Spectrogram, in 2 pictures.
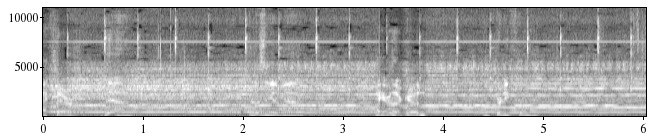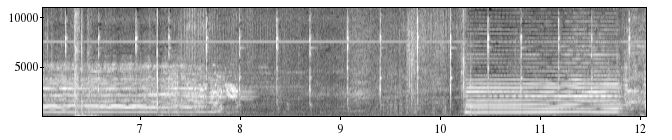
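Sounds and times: car horn blasts: 0.0 - 8.2, 10.2 - 12.0.

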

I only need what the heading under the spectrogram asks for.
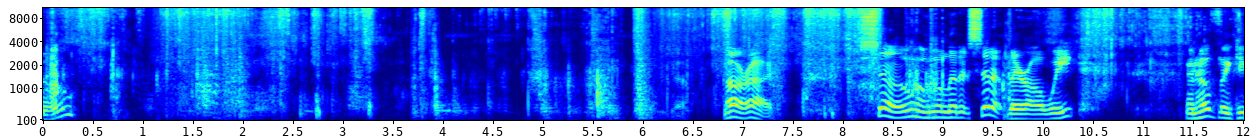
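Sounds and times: rustling and scraping of handling: 0.0 - 12.0.

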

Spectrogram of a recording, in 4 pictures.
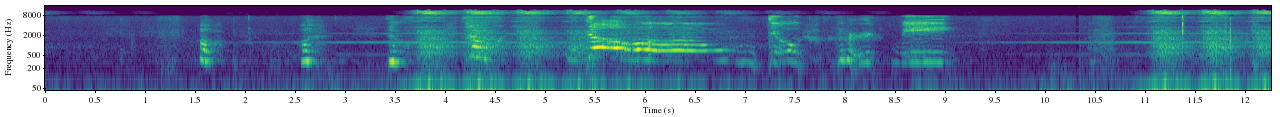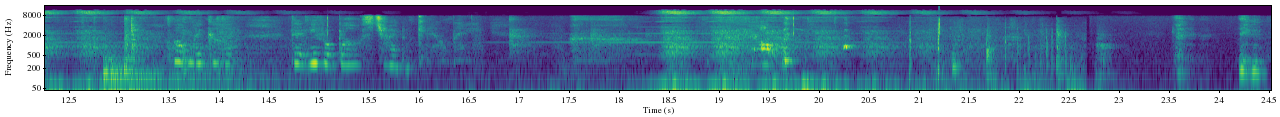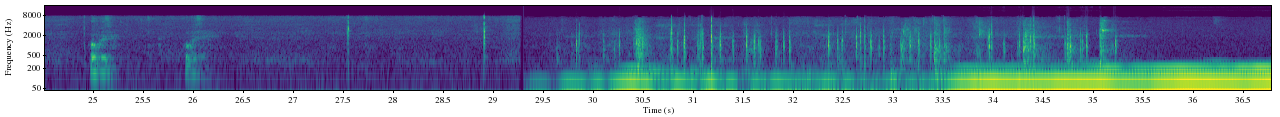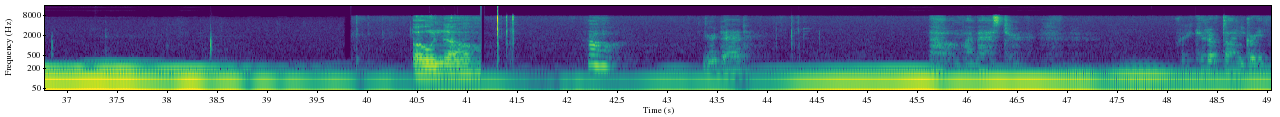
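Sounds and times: loud low drone: 0.0 - 7.3, 8.7 - 15.3, 16.7 - 22.4, 29.4 - 49.0
faint steady tones: 0.0 - 22.7, 29.4 - 49.0.

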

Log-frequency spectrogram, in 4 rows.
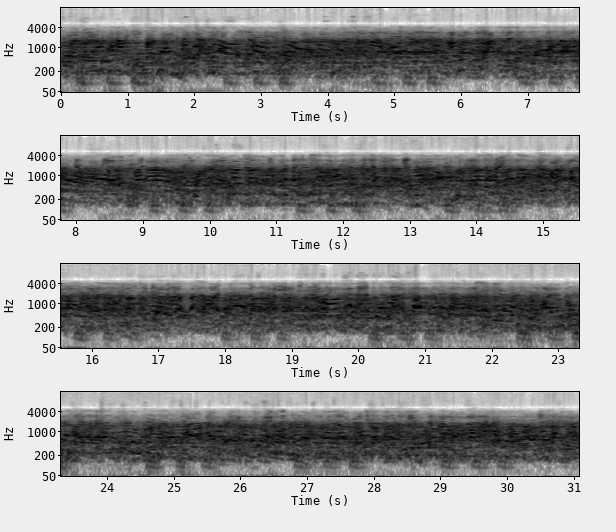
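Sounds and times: crowd chatter: 0.0 - 31.0.

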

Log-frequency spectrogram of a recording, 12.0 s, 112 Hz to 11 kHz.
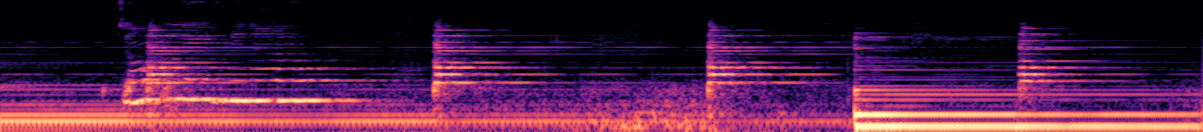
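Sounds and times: low bass drone: 0.0 - 12.0.

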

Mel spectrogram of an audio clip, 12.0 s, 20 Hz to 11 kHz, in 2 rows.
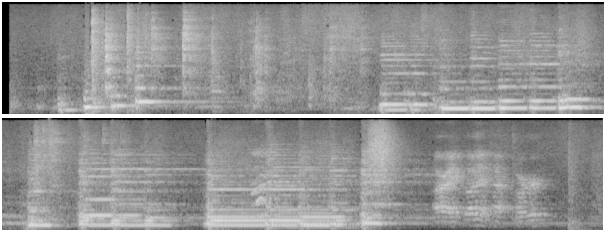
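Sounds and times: sharp drum hits: 9.6 - 10.2.

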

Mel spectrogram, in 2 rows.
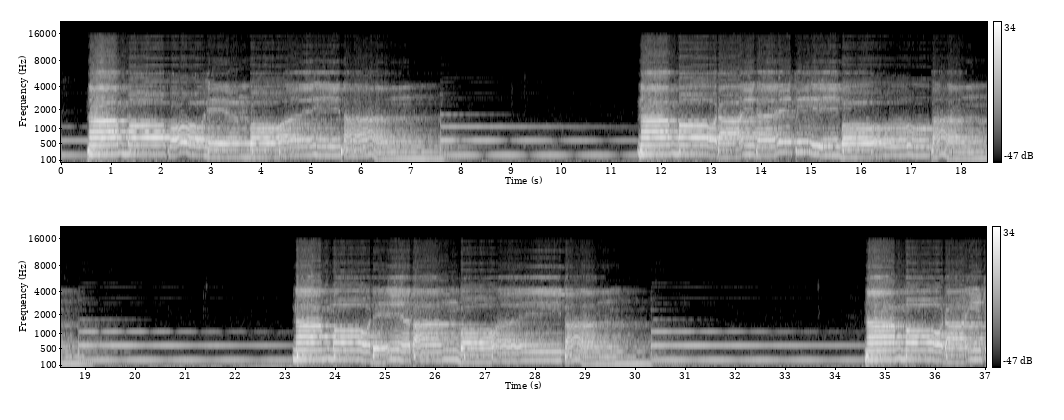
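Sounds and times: person chanting: 0.5 - 7.9, 11.5 - 19.4, 23.1 - 30.4, 34.6 - 37.0.

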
